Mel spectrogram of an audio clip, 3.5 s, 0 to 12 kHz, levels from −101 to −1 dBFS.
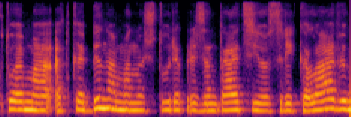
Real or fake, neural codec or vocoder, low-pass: fake; vocoder, 44.1 kHz, 128 mel bands every 256 samples, BigVGAN v2; 10.8 kHz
